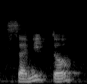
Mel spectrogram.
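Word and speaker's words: サミット: For summit, you can say samito. Samito. Which, funny enough, kind of sounds like summit.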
